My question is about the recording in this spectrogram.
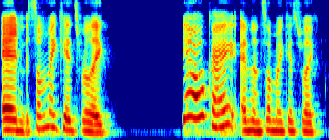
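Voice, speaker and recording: Woman podcast co-host, lively storyteller who laughs often and acts out the voices she quotes. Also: mid-range voice, racing. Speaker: podcast co-host, literacy educator. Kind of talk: casual podcast chat.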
